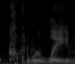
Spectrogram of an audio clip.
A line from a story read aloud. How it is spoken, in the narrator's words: John wheezes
